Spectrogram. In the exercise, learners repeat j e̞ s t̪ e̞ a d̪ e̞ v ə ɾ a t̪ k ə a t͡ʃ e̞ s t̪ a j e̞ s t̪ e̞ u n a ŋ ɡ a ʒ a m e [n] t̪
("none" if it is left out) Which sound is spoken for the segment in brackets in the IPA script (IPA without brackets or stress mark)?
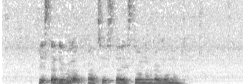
n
